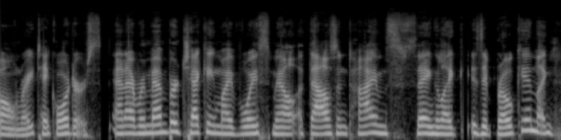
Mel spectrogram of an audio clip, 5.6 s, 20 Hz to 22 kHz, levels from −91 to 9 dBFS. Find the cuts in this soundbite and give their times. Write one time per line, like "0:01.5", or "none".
none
